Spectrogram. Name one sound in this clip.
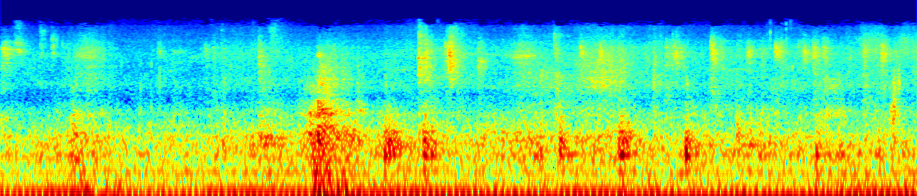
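An adult man speaks.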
